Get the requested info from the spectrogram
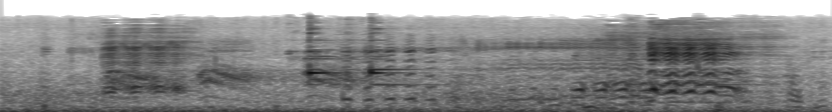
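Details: Baby pygmy goats offered for sale in Fort Smith, Arkansas; a few wavering, harmonic bleats rise and fall, with some faint background noise between calls.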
